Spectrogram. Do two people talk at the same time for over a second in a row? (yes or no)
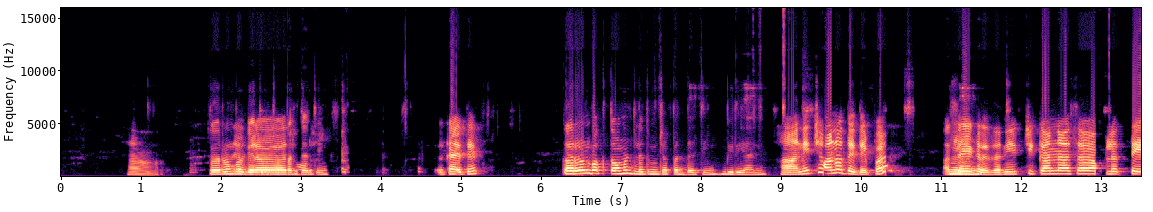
yes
